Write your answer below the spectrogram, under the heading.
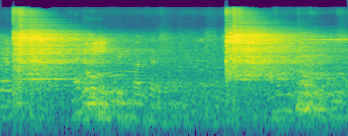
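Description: Two sharp air-gun shots, about two and a half seconds apart, each fading over about a second with a faint metallic ring.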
